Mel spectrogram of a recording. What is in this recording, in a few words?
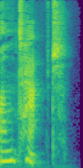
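"untapped", British English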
